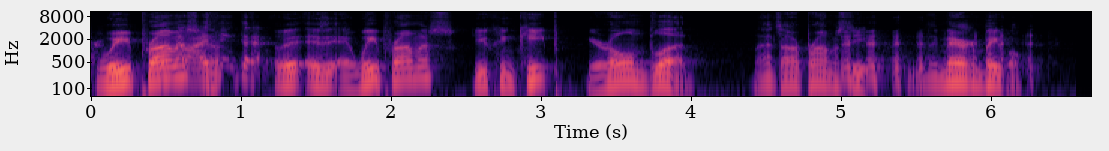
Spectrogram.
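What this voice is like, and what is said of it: Impression of Barack Obama. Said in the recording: “that was a great imitation of Obama”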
